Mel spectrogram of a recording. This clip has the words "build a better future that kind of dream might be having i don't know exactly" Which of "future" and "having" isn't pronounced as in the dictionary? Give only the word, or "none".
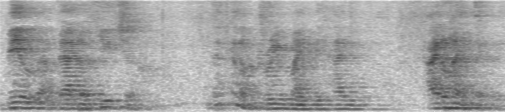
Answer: having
